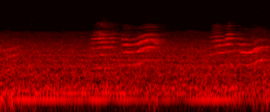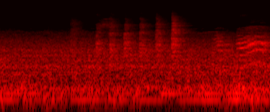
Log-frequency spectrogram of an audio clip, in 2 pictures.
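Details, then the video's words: Pet talking parrot heard in a series of harmonic squawks and speech-like syllables with rising and falling inflections, followed by clicking, rapid bursts, against a constant low hum of background noise. "bolna Wala TOTA"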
